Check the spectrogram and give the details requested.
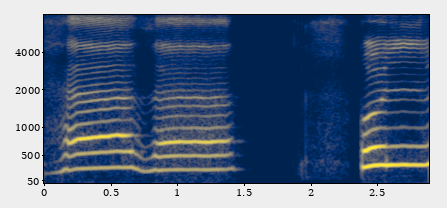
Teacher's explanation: قاف موٹا ہوا لمبا نہیں کریں گے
